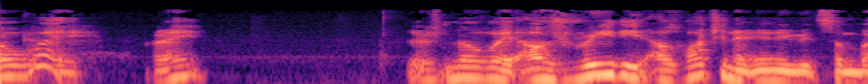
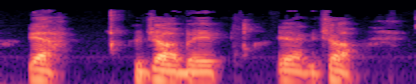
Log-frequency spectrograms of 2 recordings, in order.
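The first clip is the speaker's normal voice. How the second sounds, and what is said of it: Gum-chewing Jason Sudeikis impression. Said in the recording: “Jason Sudeikis always chews gum. He's always talking that.”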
